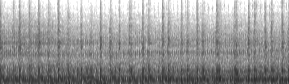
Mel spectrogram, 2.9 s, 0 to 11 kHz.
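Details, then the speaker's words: 1980s Yamaha RD350 LC two-stroke twin with new plugs and new fuel, brought out of the garage. Crisp, even two-stroke burble at idle with a steady rapid beat, no misses or rattles. Normal two-stroke idle. "So yeah, she's had a set of new plugs, new fuel, she's running okay."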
